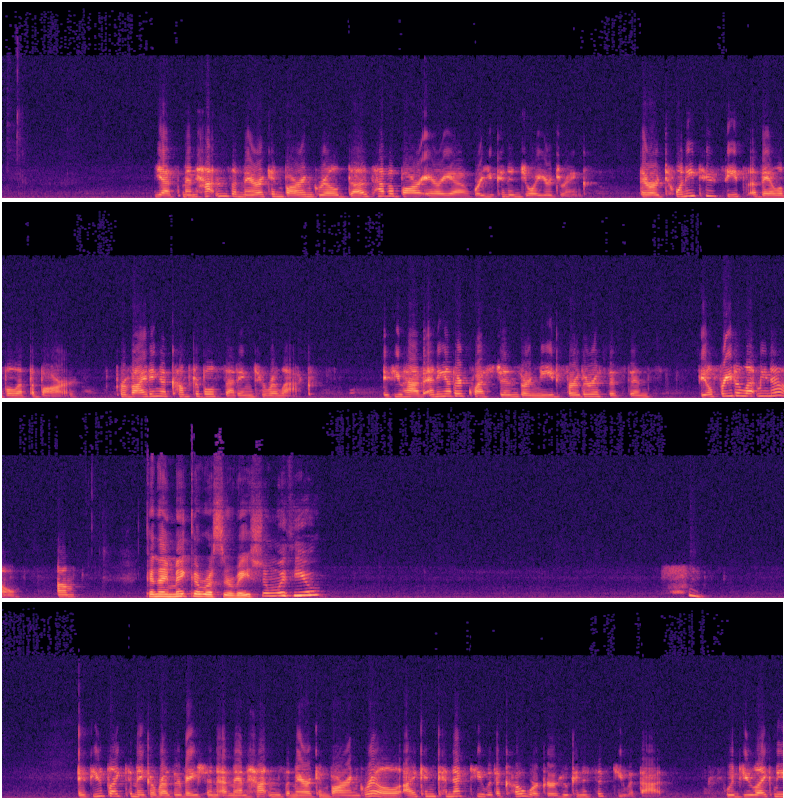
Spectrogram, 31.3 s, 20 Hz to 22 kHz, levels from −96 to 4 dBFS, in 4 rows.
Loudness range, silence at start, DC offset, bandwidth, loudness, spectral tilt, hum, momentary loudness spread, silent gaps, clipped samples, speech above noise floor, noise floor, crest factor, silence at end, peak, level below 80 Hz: 8 LU; 1.55 s; under 0.1%; 19.5 kHz; -21 LUFS; -2.5 dB/octave; none; 13 LU; none; under 0.1%; 30 dB; -52 dBFS; 22 dB; 0 s; -2 dBFS; -52 dBFS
